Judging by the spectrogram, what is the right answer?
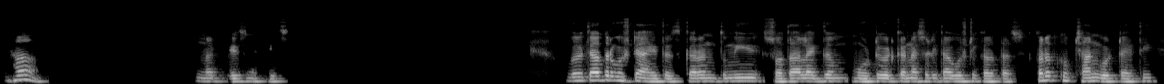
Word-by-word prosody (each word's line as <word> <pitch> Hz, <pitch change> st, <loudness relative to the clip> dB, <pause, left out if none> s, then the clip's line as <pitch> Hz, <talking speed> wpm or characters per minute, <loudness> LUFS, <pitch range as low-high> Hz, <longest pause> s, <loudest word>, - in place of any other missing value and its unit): हां. 200 Hz, -11 st, -1 dB, 1.5 s
नक्कीच, 140 Hz, -2 st, -4 dB
नक्कीच. 135 Hz, -1 st, -7 dB, 2.8 s
बरं 170 Hz, +1 st, +1 dB
त्या 185 Hz, -, +8 dB
तर 200 Hz, -, +4 dB
गोष्टी 175 Hz, -3 st, 0 dB
आहेतच. 135 Hz, -2 st, +2 dB
कारण 145 Hz, +1 st, +1 dB
तुम्ही 150 Hz, +1 st, 0 dB, 0.3 s
स्वतःला 145 Hz, +2 st, +3 dB
एकदम 145 Hz, +1 st, -1 dB
मोटिव्हेट 140 Hz, +1 st, +2 dB
करण्यासाठी 145 Hz, 0 st, 0 dB
त्या 145 Hz, -, +2 dB
गोष्टी 140 Hz, +1 st, 0 dB
करताच. 130 Hz, -1 st, -1 dB, 0.2 s
खरंच 190 Hz, +2 st, +2 dB
खूप 170 Hz, -2 st, -3 dB
छान 150 Hz, +1 st, +2 dB
गोष्ट 140 Hz, -1 st, +1 dB
आहे 130 Hz, -, +1 dB
ती. 155 Hz, -, -6 dB
145 Hz, 120 wpm, -24 LUFS, 135-150 Hz, 2.8 s, त्या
